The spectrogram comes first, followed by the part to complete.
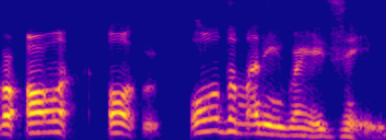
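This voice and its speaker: In a dry, close sound with no echo, a woman speaks at a fairly slow pace with very wide pitch swings. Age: 90s. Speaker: civil rights activist. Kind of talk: award acceptance speech.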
